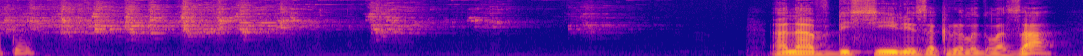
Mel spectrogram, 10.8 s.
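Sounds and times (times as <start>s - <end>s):
speech: 0.0s - 0.5s, 7.7s - 10.6s
small bell jingling in the distance: 0.0s - 6.9s.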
